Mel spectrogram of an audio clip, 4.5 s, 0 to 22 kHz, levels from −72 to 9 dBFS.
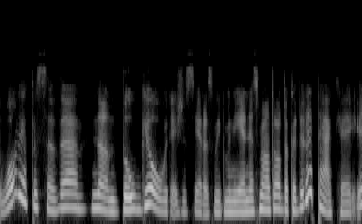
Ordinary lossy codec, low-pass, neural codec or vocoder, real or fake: Opus, 24 kbps; 7.2 kHz; codec, 16 kHz, 1.1 kbps, Voila-Tokenizer; fake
